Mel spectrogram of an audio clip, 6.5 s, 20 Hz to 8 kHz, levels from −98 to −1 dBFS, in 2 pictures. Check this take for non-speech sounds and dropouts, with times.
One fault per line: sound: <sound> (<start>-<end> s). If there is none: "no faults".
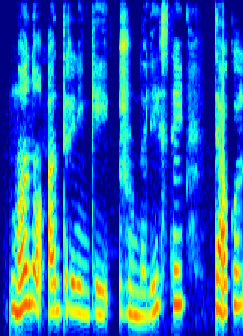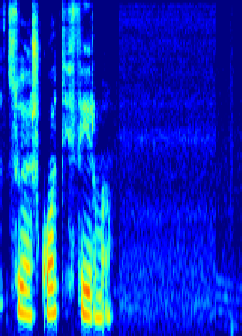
no faults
